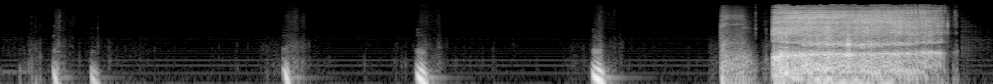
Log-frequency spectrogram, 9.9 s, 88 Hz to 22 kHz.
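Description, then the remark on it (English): Slow, muffled human heartbeat of about 48 beats a minute picked up by a microphone: a handful of deep, soft thumps spaced well apart, followed by a loud burst of rough, hissing noise near the end. “I do have, my heartbeat is 48. 48 beats a minute.”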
